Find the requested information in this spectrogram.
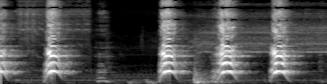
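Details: An English Basset Hound gives loud, rich barks in an uneven series, concerned about a floor-cleaning robot vacuum in the house.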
